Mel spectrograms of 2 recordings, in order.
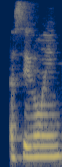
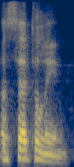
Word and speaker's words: acetylene: torch fuels like acetylene i know i didn't say that right yeah did i say it right this time acetylene acetylene acetylene okay that's kind of like gluten anyway um hydrogen for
